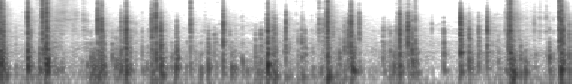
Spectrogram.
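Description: A full printed laminated plastic Kellogg's muesli bag, standing upright, is tapped quickly with the fingertips and nails. The result is a rapid, uneven run of short, dry, crinkly taps with a bright papery edge and a low thud underneath. The taps die away almost instantly.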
